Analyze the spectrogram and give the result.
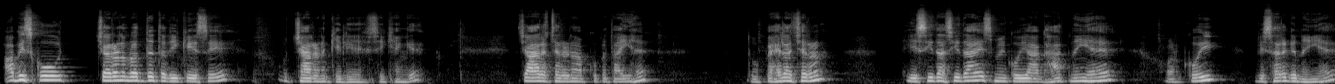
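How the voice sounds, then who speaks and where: A man from India teaching the pronunciation of a Sanskrit verse step by step, with a patient, explaining manner and slow chanting of the lines. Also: fairly high pitch, lively intonation. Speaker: Gita recitation teacher.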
